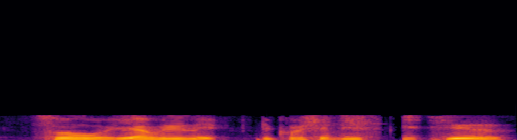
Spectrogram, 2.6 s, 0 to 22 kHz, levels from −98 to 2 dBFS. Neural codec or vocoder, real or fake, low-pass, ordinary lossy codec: codec, 16 kHz in and 24 kHz out, 1.1 kbps, FireRedTTS-2 codec; fake; 7.2 kHz; AAC, 16 kbps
